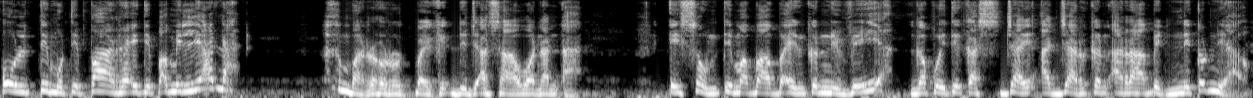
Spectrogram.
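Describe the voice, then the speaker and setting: A man playing a middle-aged, concerned rural father in a radio drama, speaking with an Ilocano accent and drawn-out emotive delivery over music. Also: on the high side, animated, breathy edge. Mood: concerned, reproachful. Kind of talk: Filipino radio drama acting.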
